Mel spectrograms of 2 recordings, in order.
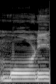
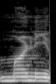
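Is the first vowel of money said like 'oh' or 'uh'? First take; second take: oh; uh. First: The first vowel sounds like 'oh'. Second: The first vowel sounds like 'uh'. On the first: The speaker calls it wrong. "ഓക്കോ ഓൻ്റെ sound കൊടുക്കുകയാണെങ്കിൽ മോണി എന്നാണ് വായിക്കുക" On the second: The speaker calls it right. "പക്ഷെ അങ്ങനെയല്ല, ... മണി എന്നാണ് വായിക്കുക"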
